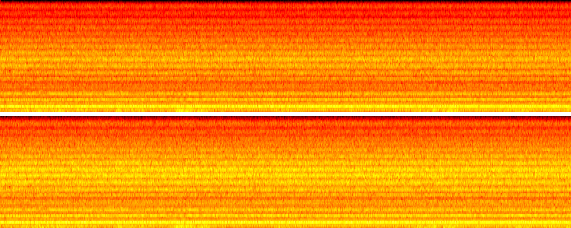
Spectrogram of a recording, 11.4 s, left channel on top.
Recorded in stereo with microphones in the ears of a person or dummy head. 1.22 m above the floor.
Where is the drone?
15° right (ahead or behind).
